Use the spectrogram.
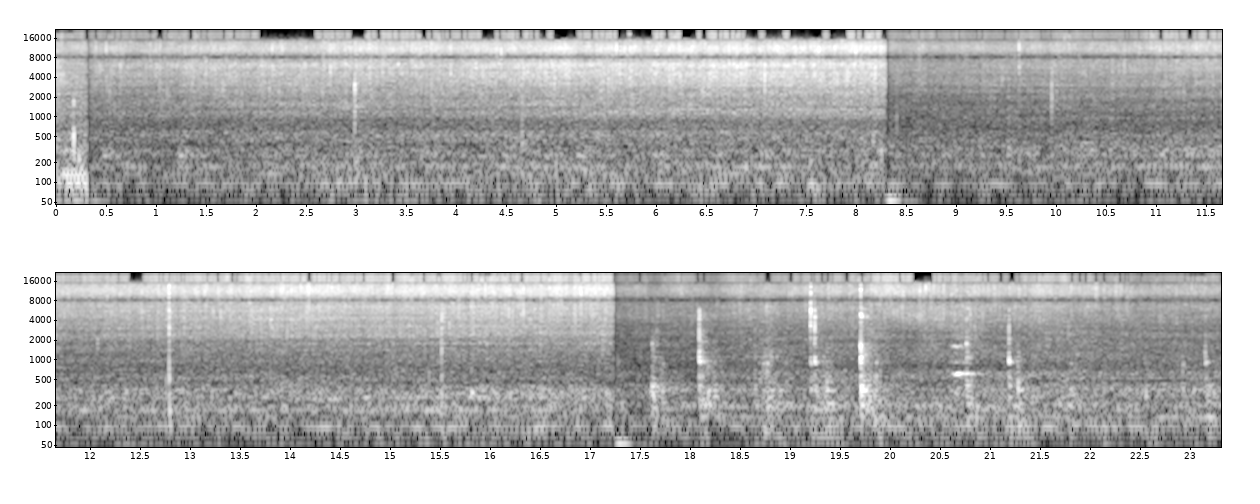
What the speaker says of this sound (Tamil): இது நல்லா சிம்மில் வச்சு கொஞ்சம் நல்லா வறுத்து எடுத்துக்கலாம்.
